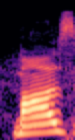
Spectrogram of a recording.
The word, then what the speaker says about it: Moz: away from it but Moz is pronounced mo mo oh like put an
